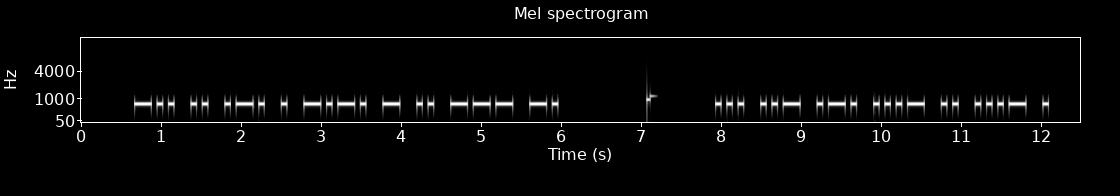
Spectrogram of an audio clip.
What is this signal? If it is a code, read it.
Morse code, heard as a keyed tone, about 17 wpm, 700 Hz. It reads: DIRECTION SURVIVE
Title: Sentences from Top 1300 Words - New Word Drill Alt - 17wpm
